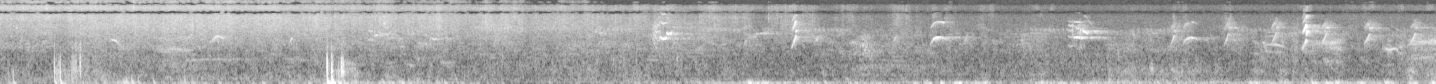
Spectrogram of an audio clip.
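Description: Small birds chirping: many short, quick calls from about six seconds in, over a low rumble. A single sharp thump about three seconds in is the loudest sound.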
